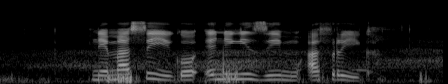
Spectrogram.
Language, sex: Swati, female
